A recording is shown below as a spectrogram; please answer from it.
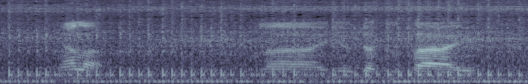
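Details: Kawasaki Ninja SS two-stroke restored after flood damage, with the wiring redone and an oil pump problem noted. A crisp idle buzz that picks up cleanly on each throttle blip and settles back evenly; running normally and smoothly.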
